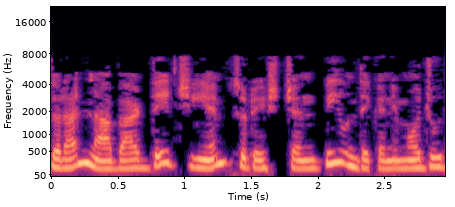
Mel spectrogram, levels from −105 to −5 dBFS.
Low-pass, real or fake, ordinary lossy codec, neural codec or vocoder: none; real; none; none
